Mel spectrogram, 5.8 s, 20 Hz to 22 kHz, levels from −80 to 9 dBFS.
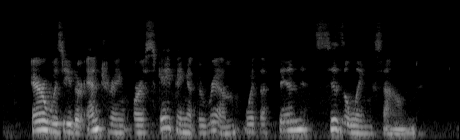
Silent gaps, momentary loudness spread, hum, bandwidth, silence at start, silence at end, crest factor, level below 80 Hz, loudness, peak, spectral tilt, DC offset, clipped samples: none; 13 LU; none; 11.5 kHz; 0.4 s; 0.55 s; 18 dB; -62 dBFS; -29 LUFS; -10 dBFS; -7 dB/octave; under 0.1%; under 0.1%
